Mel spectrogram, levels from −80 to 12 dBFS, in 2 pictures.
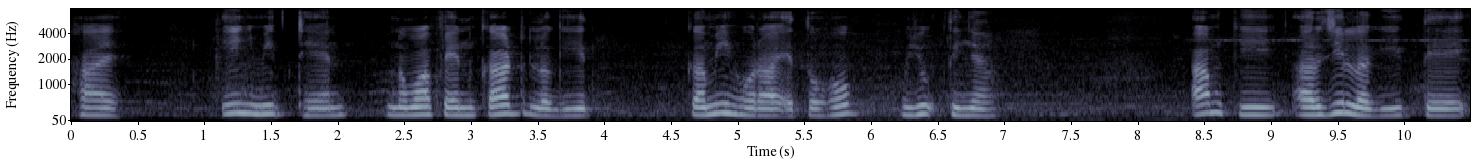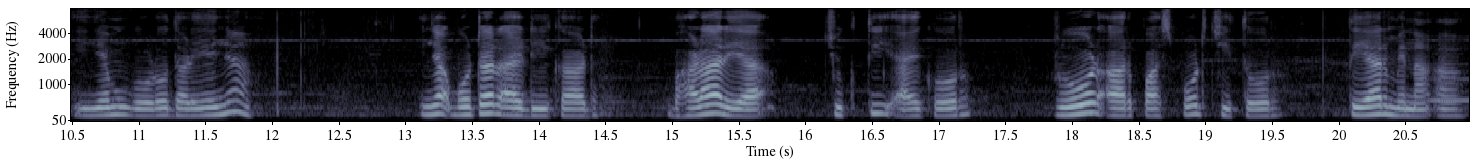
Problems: background conversations at intervals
